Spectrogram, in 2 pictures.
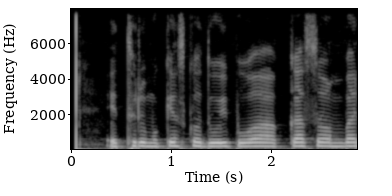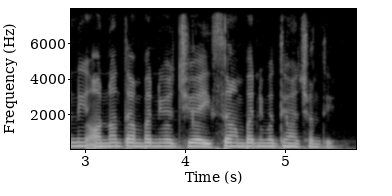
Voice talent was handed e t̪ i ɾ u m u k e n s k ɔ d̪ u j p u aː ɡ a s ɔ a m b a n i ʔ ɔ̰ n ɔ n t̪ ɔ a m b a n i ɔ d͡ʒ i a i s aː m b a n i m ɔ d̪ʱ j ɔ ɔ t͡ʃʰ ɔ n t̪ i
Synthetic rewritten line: e t̪ʰ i ɾ u m u k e n s k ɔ d̪ u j p u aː k a s ɔ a m b a n i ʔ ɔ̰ n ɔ n t̪ ɔ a m b a n i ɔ d͡ʒ i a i s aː m b a n i m ɔ d̪ʱ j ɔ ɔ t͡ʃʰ ɔ n t̪ i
